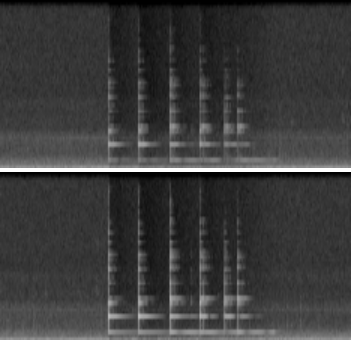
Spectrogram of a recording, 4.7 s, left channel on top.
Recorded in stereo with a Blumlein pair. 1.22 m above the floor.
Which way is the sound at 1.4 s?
65° right.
